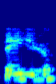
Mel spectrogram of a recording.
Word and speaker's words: Veilleux: that um that means hey you with the V they you py you that's how I tell my students how to pronounce my name um and as Carolina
